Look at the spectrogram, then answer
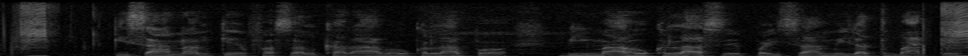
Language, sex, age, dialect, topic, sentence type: Bhojpuri, male, 18-24, Northern, banking, statement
